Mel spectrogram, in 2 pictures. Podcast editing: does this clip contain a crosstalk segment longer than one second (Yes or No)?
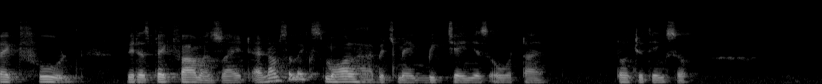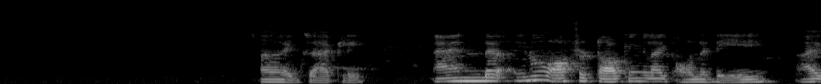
No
